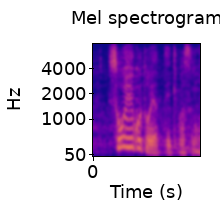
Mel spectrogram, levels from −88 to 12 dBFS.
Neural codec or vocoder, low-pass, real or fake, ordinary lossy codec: codec, 16 kHz, 16 kbps, FreqCodec, smaller model; none; fake; none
